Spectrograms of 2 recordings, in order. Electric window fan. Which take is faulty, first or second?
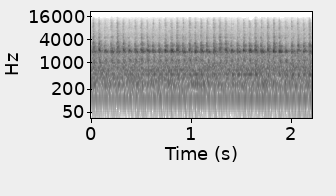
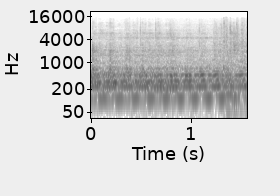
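first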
